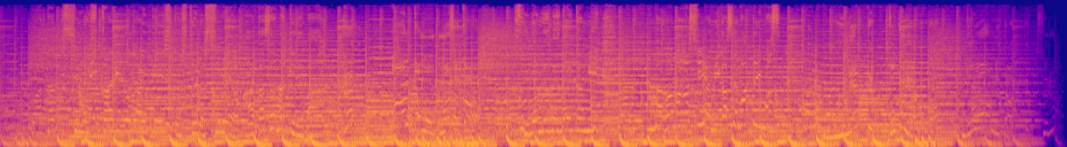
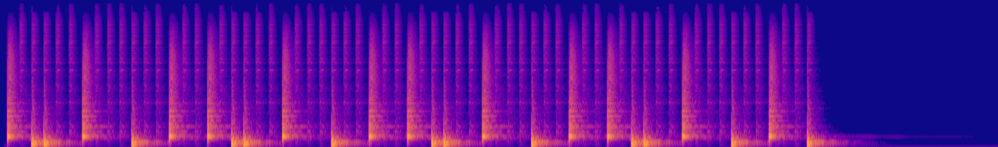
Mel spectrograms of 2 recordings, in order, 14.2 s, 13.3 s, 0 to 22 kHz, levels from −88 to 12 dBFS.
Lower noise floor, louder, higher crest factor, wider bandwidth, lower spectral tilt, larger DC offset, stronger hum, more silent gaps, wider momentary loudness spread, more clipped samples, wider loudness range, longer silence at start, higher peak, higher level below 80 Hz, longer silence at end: second, -42 dBFS vs -85 dBFS; first, -9 LUFS vs -23 LUFS; second, 10 dB vs 18 dB; first, over 20 kHz vs 18 kHz; second, -4 dB/octave vs -6.5 dB/octave; neither; neither; neither; second, 6 LU vs 16 LU; neither; second, 1 LU vs 4 LU; about the same, 0 s vs 0.1 s; first, 0 dBFS vs -4 dBFS; first, -16 dBFS vs -26 dBFS; second, 0.5 s vs 2.35 s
